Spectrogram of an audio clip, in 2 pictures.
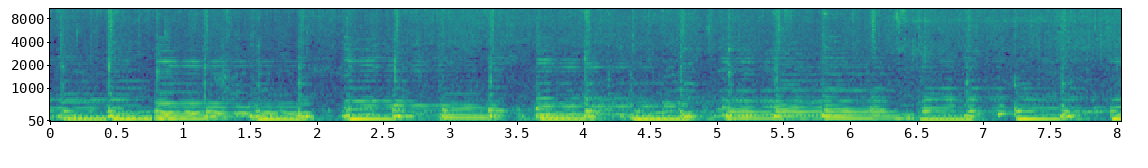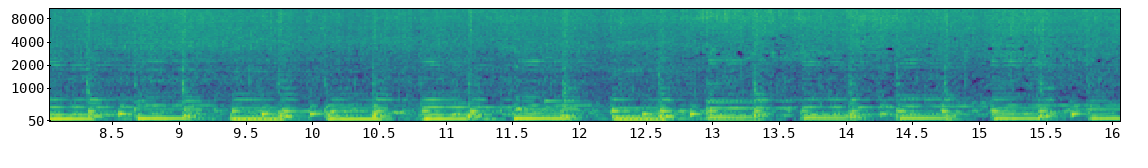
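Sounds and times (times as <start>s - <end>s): background music with bass line: 0.0s - 16.0s
mushrooms sizzling in a grill pan: 0.0s - 16.0s.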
